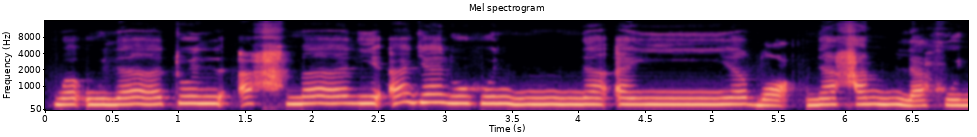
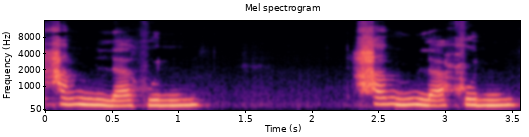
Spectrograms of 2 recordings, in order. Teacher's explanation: Saya baca panjang dekat nun sabdu tu. Saya baca panjang dua harakat. Sebab apa? Sebab wajibul ghunnah.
